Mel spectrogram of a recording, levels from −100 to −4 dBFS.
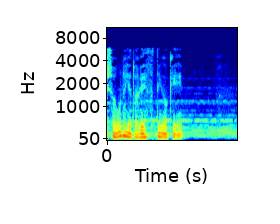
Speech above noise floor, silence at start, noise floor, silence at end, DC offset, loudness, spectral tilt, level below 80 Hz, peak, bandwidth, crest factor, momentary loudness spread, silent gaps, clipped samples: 21 dB; 0 s; -51 dBFS; 0 s; under 0.1%; -31 LUFS; -9.5 dB/octave; -60 dBFS; -16 dBFS; 6.2 kHz; 16 dB; 23 LU; none; under 0.1%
